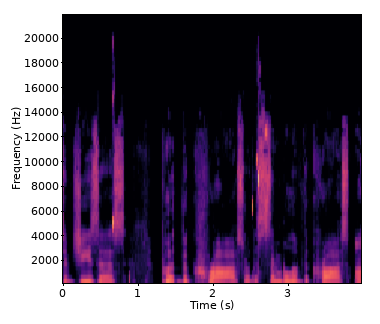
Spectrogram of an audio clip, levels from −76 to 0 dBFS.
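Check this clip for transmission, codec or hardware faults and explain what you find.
There are two problems here: a codec that's starved of bits across the whole clip, and two bursts of reception damage on top of it.

MP2 compression is audible from start to finish, and the likely culprit is MPEG Layer II at a low rate; the dullness fits something around 80 kbps. With that few bits to share across its 32 sub-bands, the encoder drops the top bands entirely and quantises the rest coarsely. So the speech is muffled and the highs are gone, with a grainy, gurgling texture riding on everything.

DAB burbling hits twice, from 0.63 to 0.90 s, just before "put the", and again from 2.36 to 2.95 s. That's bit errors slipping past error correction into the MP2 stream. Corrupted samples put short blips of noise into single sub-bands, and corrupted scale factors make sub-bands lurch in level for up to a frame. 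The first burst is lighter, consistent with a fairly low error rate over about a dozen frames. The second is longer and messier, suggesting roughly double the error rate spread over around two dozen frames.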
